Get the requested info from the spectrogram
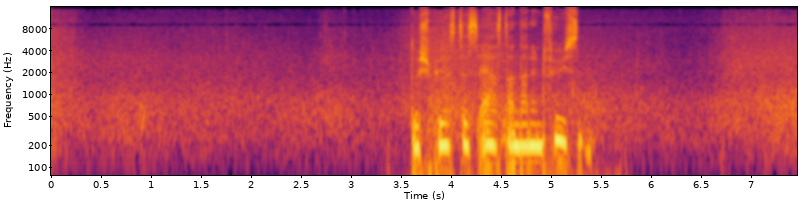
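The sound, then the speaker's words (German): Soft, steady wash of sea water lapping around someone walking on sand, a continuous gentle rushing hiss. Midway a person speaks briefly over it, then the water sound continues alone. “Je weiter du gehst, desto stärker nimmst du die Geräusche und vor allem das Wasser um dich herum wahr.”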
